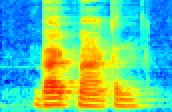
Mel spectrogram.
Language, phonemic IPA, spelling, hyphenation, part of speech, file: Dutch, /ˈbœy̯tmaːkə(n)/, buitmaken, buit‧ma‧ken, verb, Nl-buitmaken.ogg
- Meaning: to acquire through force, to capture, to loot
